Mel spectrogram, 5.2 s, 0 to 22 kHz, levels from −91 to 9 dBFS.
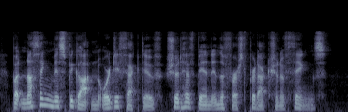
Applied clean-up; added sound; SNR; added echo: none; none; none; none.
